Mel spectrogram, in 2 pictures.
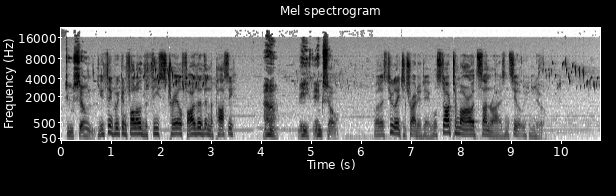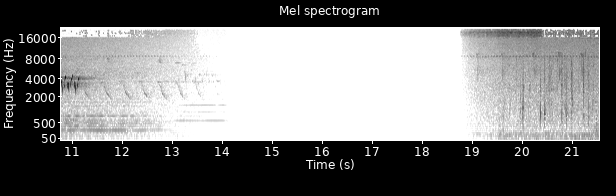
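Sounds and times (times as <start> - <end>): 
birds chirping: 0.0 - 13.7, 19.7 - 21.5
speech: 0.1 - 5.6, 6.2 - 9.8
horses' hooves clip-clopping as two riders ride: 19.3 - 21.5.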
